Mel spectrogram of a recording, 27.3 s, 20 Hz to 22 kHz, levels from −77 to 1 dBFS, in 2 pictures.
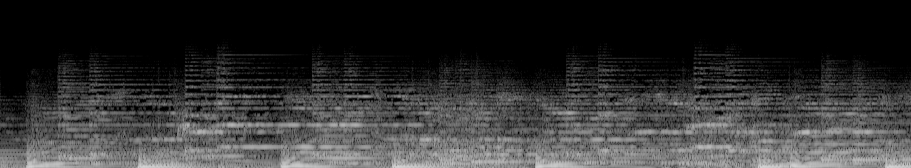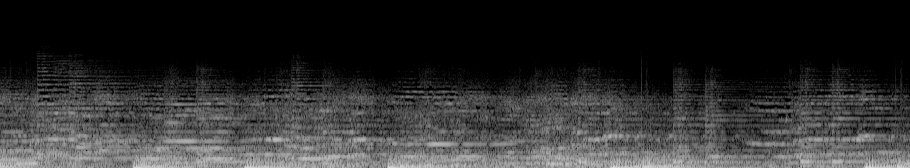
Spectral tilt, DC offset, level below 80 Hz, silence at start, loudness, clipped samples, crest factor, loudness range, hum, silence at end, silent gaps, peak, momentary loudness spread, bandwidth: -9.5 dB/octave; 1%; -24 dBFS; 0 s; -23 LUFS; under 0.1%; 12 dB; 3 LU; none; 0 s; none; -8 dBFS; 7 LU; 6 kHz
